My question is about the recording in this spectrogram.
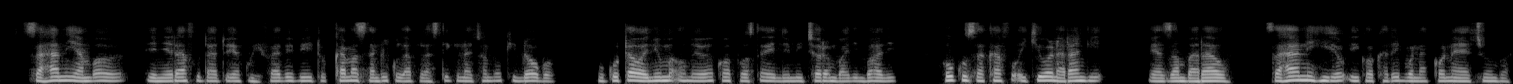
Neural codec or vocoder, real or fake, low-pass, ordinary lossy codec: codec, 16 kHz, about 1 kbps, DyCAST, with the encoder's durations; fake; 7.2 kHz; AAC, 32 kbps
